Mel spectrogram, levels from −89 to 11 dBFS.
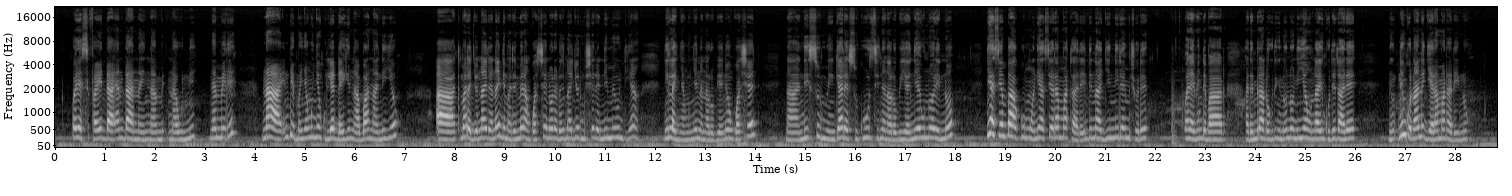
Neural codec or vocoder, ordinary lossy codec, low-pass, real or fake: none; none; none; real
